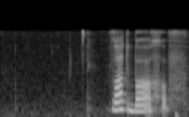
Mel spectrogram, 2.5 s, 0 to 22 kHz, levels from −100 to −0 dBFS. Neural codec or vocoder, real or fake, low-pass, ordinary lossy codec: none; real; 7.2 kHz; none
